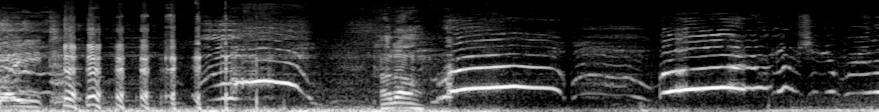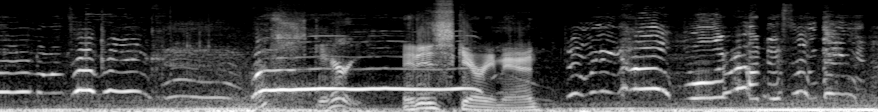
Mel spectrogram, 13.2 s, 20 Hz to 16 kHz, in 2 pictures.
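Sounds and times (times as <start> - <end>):
laughter: 0.0 - 2.2
low rumble of a moving car: 0.0 - 13.1
speech: 0.2 - 1.8, 2.8 - 3.5, 9.6 - 11.0
woman screaming while giving birth in a moving car: 1.5 - 2.4, 3.3 - 5.6, 8.5 - 10.0.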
